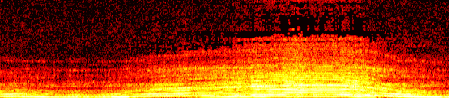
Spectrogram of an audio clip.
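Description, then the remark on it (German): A droning mechanical howl from an intonarumori "howler" noise instrument, a box fitted with special membranes, with a rich buzzy tone that swells upward in pitch and then sinks back down, like an engine revving, steady and loud throughout with no voices. “Wie ein Auto, das immer schneller wird.”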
